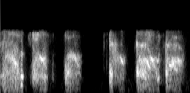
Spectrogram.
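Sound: coughing and throat clearing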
